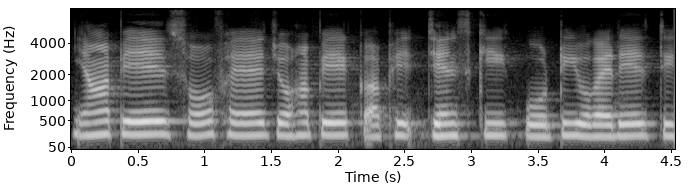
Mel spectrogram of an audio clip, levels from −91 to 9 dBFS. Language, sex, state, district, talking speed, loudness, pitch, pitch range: Hindi, female, Maharashtra, Washim, 145 wpm, -14 LUFS, 225 Hz, 215-230 Hz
